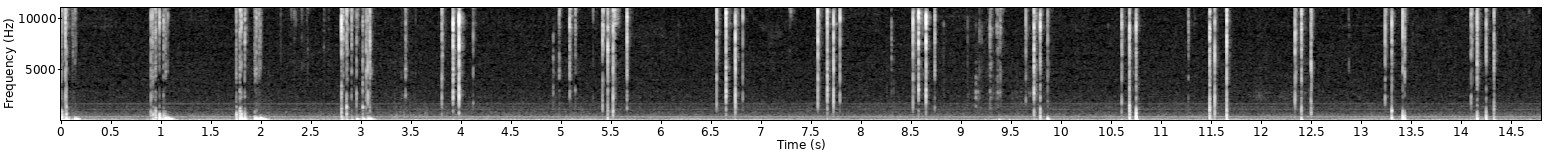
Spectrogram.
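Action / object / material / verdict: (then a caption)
tap / faceted glass crystal gem / glass / none. Long gold metal filigree claw nails tap a large, solid, faceted purple glass crystal, making quiet, sharp, bright clicks that come in irregular single taps and quick clusters. Each tap dies away almost instantly over a faint, steady low hum.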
